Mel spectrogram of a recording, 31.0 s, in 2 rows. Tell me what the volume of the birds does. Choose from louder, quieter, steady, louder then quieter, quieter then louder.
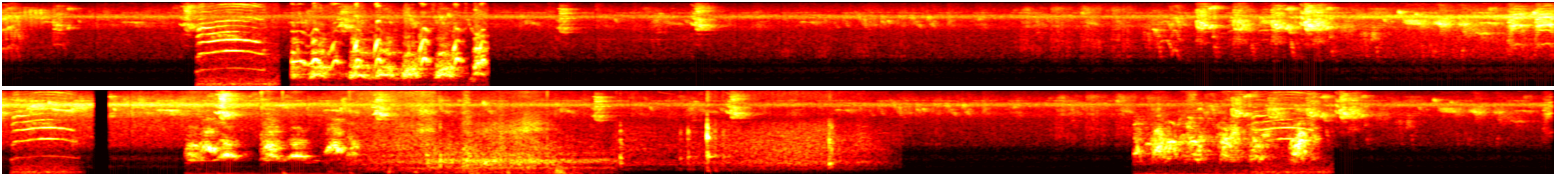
louder then quieter.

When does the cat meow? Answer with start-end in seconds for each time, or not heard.
1.9-2.8, 15.6-16.4, 28.0-28.9.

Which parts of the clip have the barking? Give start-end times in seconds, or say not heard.
2.9-4.9, 17.4-19.1, 26.9-28.8.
